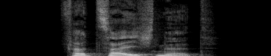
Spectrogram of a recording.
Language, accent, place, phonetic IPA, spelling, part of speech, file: German, Germany, Berlin, [fɛɐ̯ˈt͡saɪ̯çnət], verzeichnet, verb, De-verzeichnet.ogg
- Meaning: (verb) past participle of verzeichnen; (adjective) 1. recorded 2. scheduled, listed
